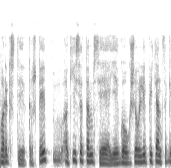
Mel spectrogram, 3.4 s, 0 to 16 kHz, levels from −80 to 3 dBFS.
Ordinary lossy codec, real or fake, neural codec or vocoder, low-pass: Opus, 24 kbps; real; none; 7.2 kHz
